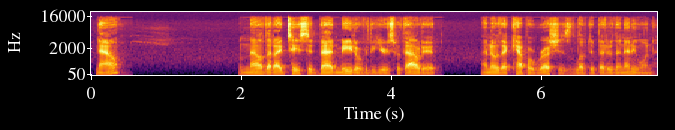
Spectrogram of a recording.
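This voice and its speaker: A man's voice: low voice, fairly even intonation, moderate pace, pauses often, close to an everyday voice. An actor playing a reflective, reticent man, hesitant and pensive, in an audio theater dialogue.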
